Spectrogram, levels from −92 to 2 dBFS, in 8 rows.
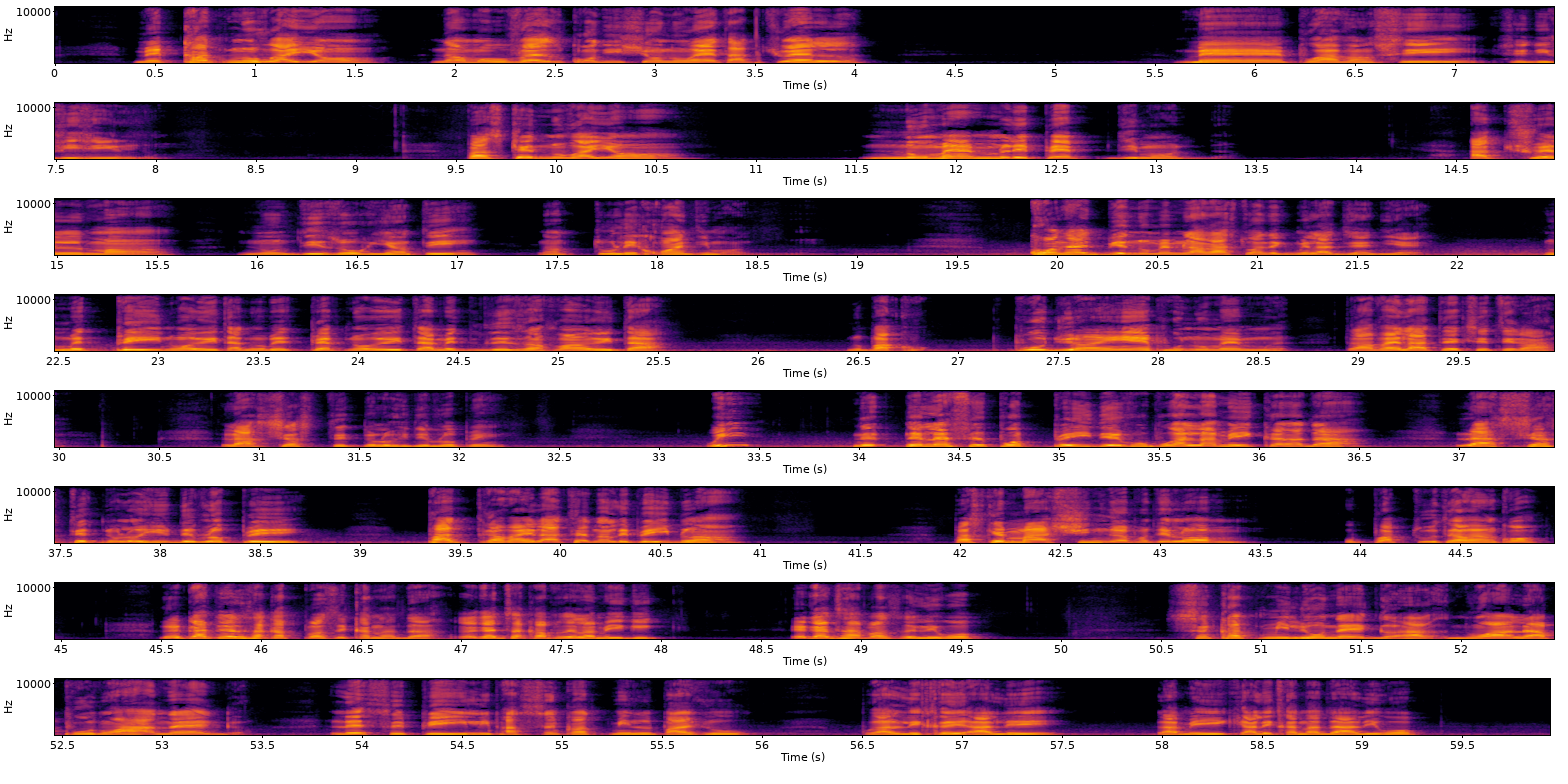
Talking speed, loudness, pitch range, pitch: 150 wpm, -21 LUFS, 130-190 Hz, 155 Hz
